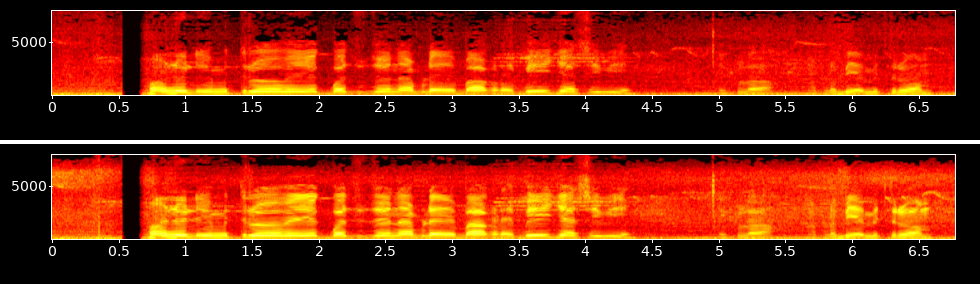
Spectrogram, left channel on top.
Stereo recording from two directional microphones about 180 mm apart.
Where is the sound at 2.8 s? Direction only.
35° right (ahead or behind).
